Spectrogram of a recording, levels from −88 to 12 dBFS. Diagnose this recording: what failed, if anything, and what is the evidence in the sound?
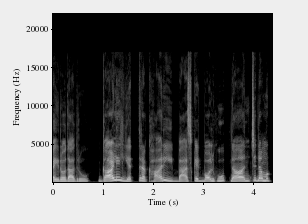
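Nothing failed: no stage in the chain, from capture to playback, leaves any audible trace in this speech recording.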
